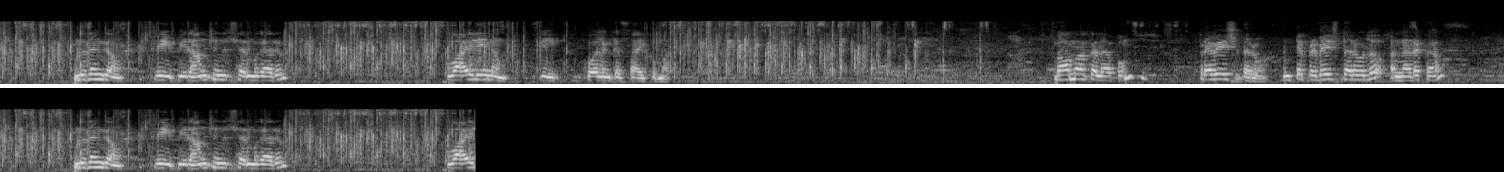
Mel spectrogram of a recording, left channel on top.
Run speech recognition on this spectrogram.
మృదంగం శ్రీ పి రామచంద్ర శర్మ గారు, వాయులీనం శ్రీ కోలంక సాయి కుమార్. భామాకలాపం ప్రవేశదరువు అంటే ప్రవేశదరువులో నడక,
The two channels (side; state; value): right; drops out; at 4.8 s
